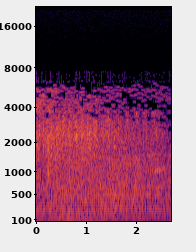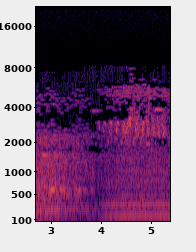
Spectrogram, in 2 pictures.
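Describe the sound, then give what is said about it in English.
The engine of a car following behind rumbles steadily on a twisting mountain road, dipping briefly near the end before settling back into a low, humming drone. No voices are heard. “Car behind us, I can hear it.”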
